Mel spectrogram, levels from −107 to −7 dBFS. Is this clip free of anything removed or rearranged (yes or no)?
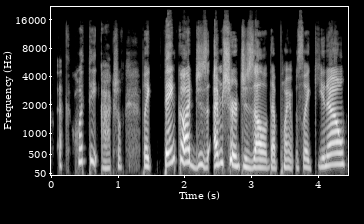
yes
